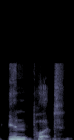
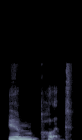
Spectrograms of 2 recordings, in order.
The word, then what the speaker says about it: input: So if you think about the word input, okay, so it's INPUT, right? The word and the correct word is input, but you might hear people or see people spell it as imput, right? With an M, an IMPUT.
